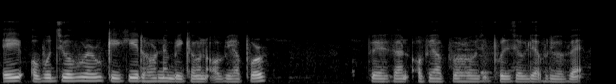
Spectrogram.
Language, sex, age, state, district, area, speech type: Assamese, male, 30-45, Assam, Golaghat, rural, spontaneous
